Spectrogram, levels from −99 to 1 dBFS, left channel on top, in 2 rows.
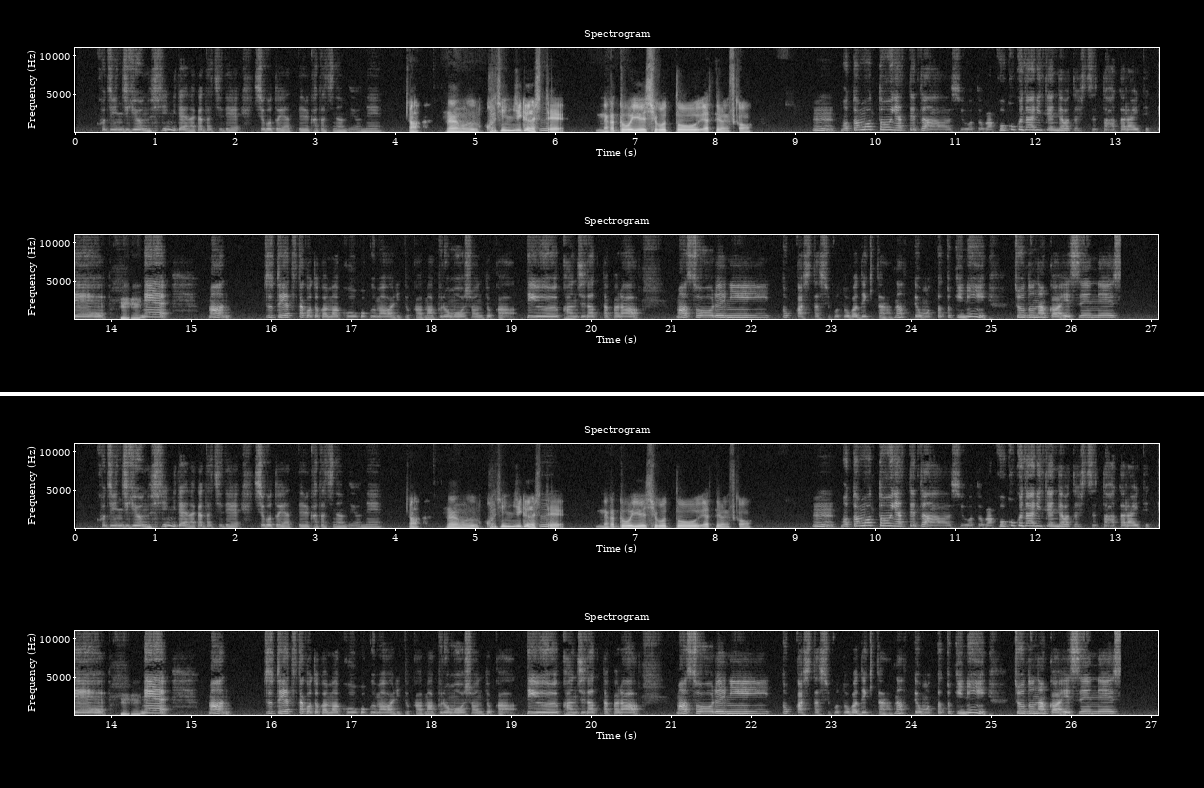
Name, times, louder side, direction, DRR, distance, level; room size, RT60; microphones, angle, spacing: voice 1, 0.3-3.9 5.8-6.1 9.2-15.5 15.9-26.6, right 2 dB, 15° right, 4.7 m, -32 dB
voice 2, 4.6-6.1 6.5-8.5 14.1-14.4, left 3 dB, 45° left, 0.9 m, -21 dB
open air
head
